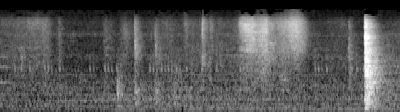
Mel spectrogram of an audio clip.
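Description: Faint handling and movement noises as a stainless-steel pan is carried to a gas stove, then a single sharp clunk near the end as it is set down on the burner grate.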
